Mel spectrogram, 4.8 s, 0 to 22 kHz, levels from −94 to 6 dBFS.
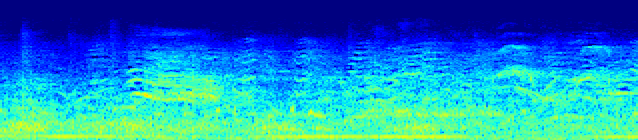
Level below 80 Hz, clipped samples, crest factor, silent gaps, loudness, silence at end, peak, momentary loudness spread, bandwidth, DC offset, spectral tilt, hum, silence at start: -48 dBFS; under 0.1%; 14 dB; none; -34 LUFS; 0 s; -20 dBFS; 5 LU; 9.8 kHz; under 0.1%; -6.5 dB/octave; none; 0 s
